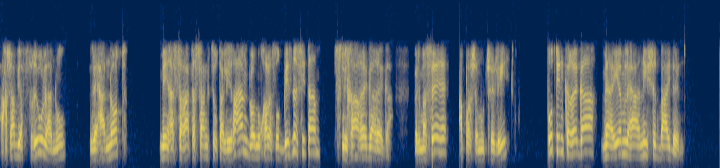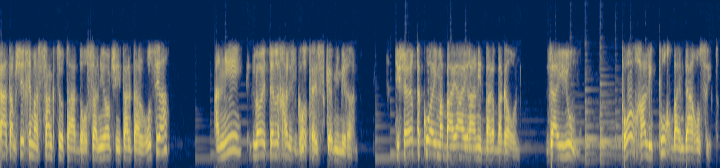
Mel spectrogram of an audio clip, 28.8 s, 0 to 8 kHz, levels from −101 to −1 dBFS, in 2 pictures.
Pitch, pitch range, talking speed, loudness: 160 Hz, 140-215 Hz, 115 wpm, -18 LUFS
